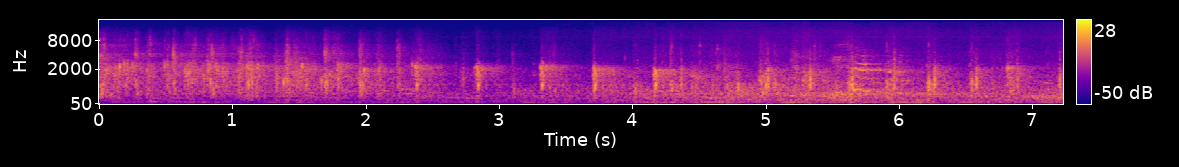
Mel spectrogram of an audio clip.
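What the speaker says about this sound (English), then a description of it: "Another big clap. Another big clap." Applause for an award winner at a women in finance and investment summit in Ghana, a crowd clapping in rapid, uneven bursts that swell and dip, with voices mixed in.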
